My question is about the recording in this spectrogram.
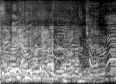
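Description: Faint chatter of several people's voices, fading out.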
